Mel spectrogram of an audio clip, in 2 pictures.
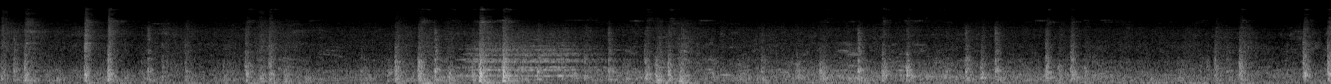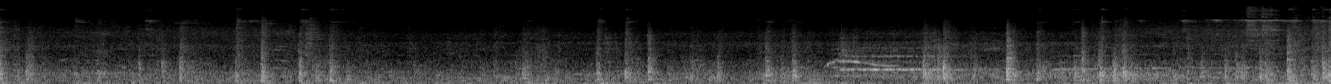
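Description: Narrow-gauge train heard from inside a carriage, running steadily with its wheels clicking over the rail joints. The locomotive's hooter sounds once, about five seconds in.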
